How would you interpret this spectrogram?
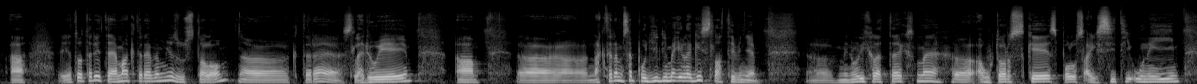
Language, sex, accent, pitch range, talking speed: Czech, male, native, 100-125 Hz, 135 wpm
